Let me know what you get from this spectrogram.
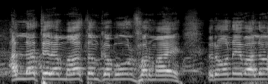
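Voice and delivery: normal talking voice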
